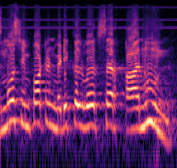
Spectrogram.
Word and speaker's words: Qanun: His most important medical works are Qanun. Qanun is what we call law. They call it canon because they cannot really pronounce it.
